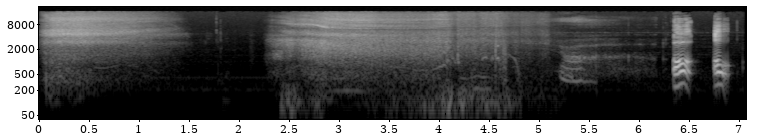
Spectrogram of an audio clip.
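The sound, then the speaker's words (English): A laughter yoga group blows out imaginary birthday candles with long, breathy exhales. Two sustained airy gusts are separated by a short silence, then a few brief voiced bursts follow at the end. “You're going to take a deep breath in and we're going to blow out those candles.”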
